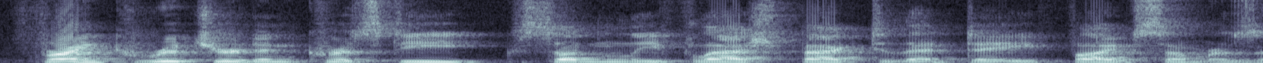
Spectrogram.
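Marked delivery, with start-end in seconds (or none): none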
